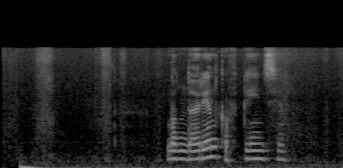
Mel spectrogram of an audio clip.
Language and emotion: Russian, sad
